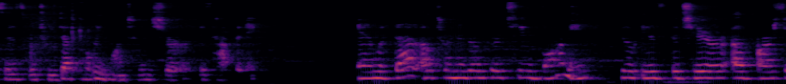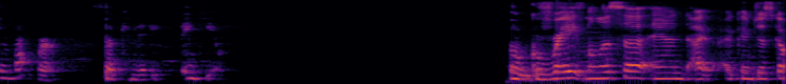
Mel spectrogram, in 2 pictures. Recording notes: This is an audio compilation of the live Federal Advisory Meeting for Veterans, Caregivers, and Survivors, held virtually in Washington DC.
